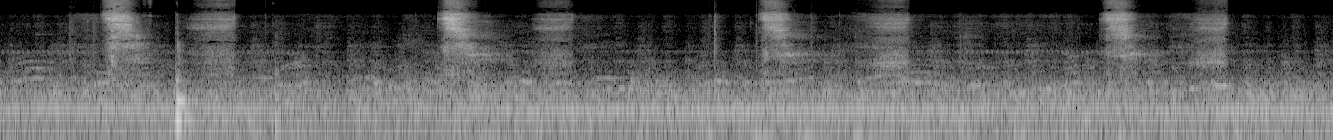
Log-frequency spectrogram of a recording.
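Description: A young man breathes out forcefully with each push, then breathes in sharply.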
